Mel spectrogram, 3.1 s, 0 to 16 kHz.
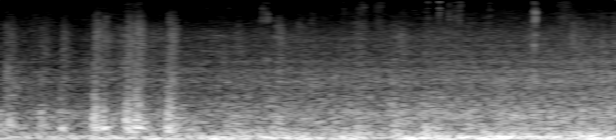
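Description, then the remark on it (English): A health-care train, carrying a staff of 40 health professionals and students and travelling 10,000 miles a year to reach communities in need of health care, rumbles steadily along a railway track, its wheels clattering in a quick rhythmic series of clicks over a deep continuous roar, fairly loud with no voices. “Pelopepa travels 10,000 miles a year to reach communities in need of health care, taking 2 years to cover the areas within reach of the railway track.”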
